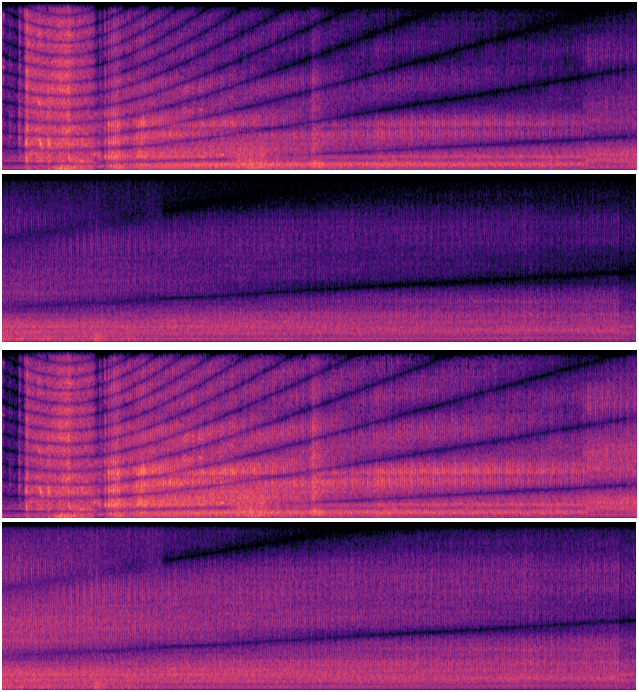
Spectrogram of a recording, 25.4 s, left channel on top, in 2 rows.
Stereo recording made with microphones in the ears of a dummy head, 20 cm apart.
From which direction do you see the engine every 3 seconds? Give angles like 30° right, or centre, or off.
10° right, 50° right, 70° right, 80° right, 80° right, 80° right, 80° right, 80° right, 80° right.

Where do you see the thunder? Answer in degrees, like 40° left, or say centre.
80° right.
